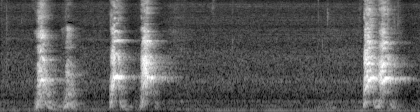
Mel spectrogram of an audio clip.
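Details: Adopted toy poodle yapping in pairs: two barks, another quick pair a second later, a pause of nearly three seconds, then a final close double bark, all high and sharp over a quiet room.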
